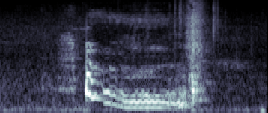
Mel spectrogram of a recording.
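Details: Domestic dog making a funny, talking-like noise: a single drawn-out harmonic moan that slides downward in pitch for about half a second, ending in a short breathy burst, with faint room noise.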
